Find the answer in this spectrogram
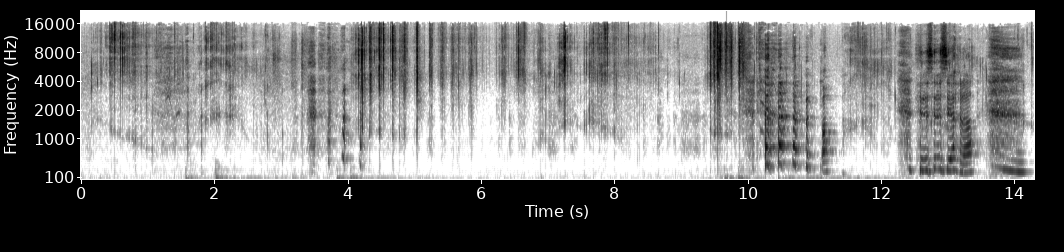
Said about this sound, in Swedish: Du måste ju viska också och berätta vad det är du äter. This is a ricekaka.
